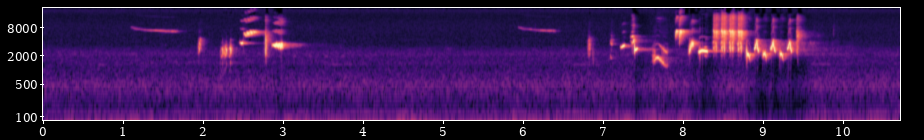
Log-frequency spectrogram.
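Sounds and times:
Luscinia megarhynchos common nightingale song: 0:00.6 - 0:03.9, 0:05.9 - 0:09.9.

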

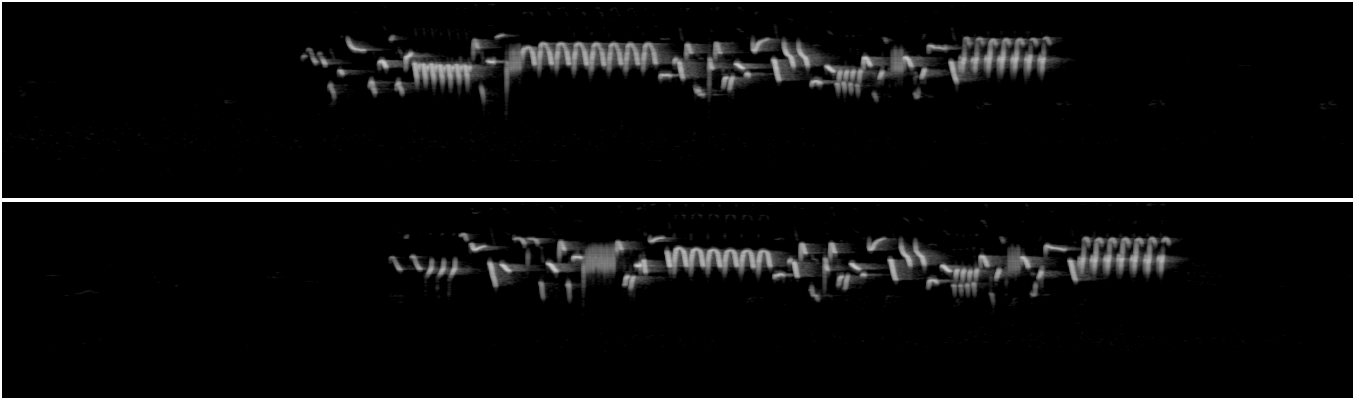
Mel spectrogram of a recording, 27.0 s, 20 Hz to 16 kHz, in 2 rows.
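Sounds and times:
Eurasian wren Troglodytes troglodytes singing high chips and rattling trills: 0:03.0 - 0:10.6, 0:17.4 - 0:25.3.

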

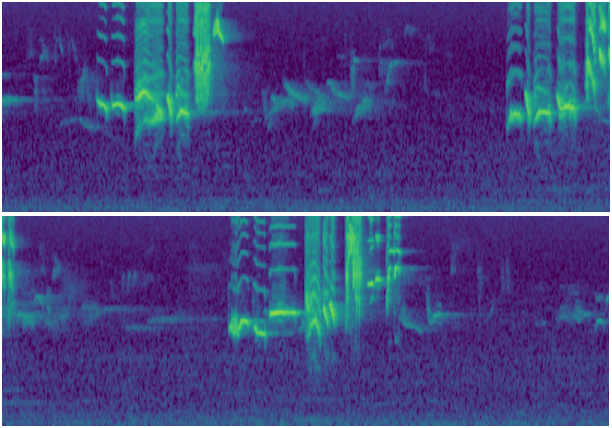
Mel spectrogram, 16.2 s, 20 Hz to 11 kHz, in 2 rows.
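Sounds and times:
common blackbird Turdus merula fluting song: 0:00.0 - 0:03.1, 0:06.8 - 0:09.0, 0:09.8 - 0:14.2.

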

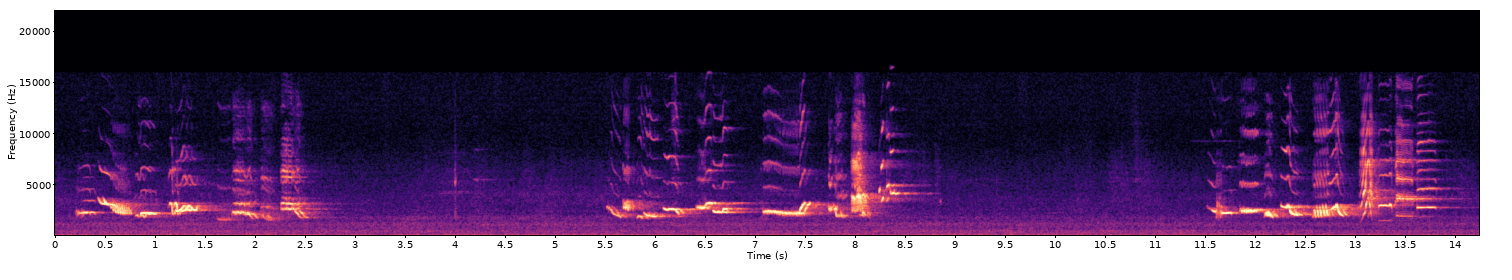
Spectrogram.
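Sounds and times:
Eurasian blackbird Turdus merula singing fluty whistles and scratchy twitters: 0:00.2 - 0:02.8, 0:05.5 - 0:08.9, 0:11.5 - 0:14.1.

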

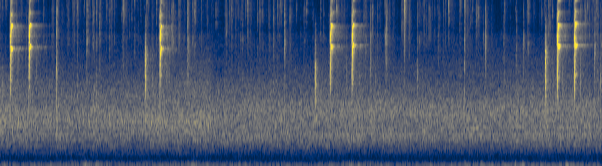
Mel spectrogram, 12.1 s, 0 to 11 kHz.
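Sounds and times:
common blackbird chink calls: 0:00.2 - 0:00.9, 0:02.9 - 0:03.6, 0:06.6 - 0:07.4, 0:10.9 - 0:11.9.

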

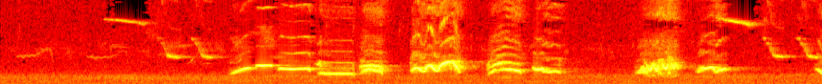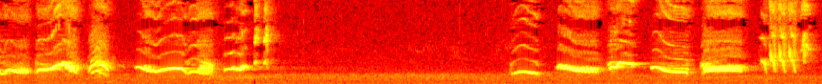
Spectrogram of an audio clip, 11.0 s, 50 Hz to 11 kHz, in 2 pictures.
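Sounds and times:
faint steady hiss: 0:00.0 - 0:10.9
Eurasian blackbird Turdus merula squawking calls: 0:00.7 - 0:07.4, 0:08.9 - 0:10.9.

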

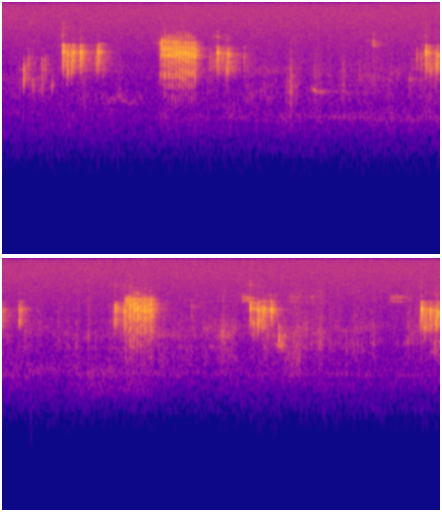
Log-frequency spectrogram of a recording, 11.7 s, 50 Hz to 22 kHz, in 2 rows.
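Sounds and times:
European robin sharp high chirps: 0:00.4 - 0:03.3, 0:05.5 - 0:06.2, 0:07.3 - 0:08.0, 0:09.1 - 0:09.6, 0:11.4 - 0:11.6.

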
